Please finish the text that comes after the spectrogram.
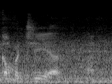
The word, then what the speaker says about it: Kampuchea: Kampuchea, right? And that's just the Khmer saying for Cambodia. Kampuchea is Cambodia.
